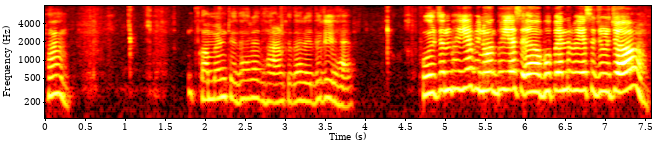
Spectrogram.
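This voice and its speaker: Casting: chatty Awadhi-accented woman, livestream host, high bright voice, greets every commenter. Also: fairly even intonation, moderate pace, pauses often. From Uttar Pradesh, India. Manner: chatty, greets commenters by name, calls for support and returns. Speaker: live stream host. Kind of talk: casual live-stream chat greeting viewers.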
